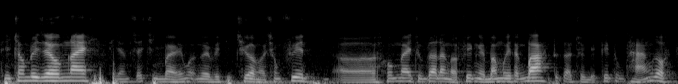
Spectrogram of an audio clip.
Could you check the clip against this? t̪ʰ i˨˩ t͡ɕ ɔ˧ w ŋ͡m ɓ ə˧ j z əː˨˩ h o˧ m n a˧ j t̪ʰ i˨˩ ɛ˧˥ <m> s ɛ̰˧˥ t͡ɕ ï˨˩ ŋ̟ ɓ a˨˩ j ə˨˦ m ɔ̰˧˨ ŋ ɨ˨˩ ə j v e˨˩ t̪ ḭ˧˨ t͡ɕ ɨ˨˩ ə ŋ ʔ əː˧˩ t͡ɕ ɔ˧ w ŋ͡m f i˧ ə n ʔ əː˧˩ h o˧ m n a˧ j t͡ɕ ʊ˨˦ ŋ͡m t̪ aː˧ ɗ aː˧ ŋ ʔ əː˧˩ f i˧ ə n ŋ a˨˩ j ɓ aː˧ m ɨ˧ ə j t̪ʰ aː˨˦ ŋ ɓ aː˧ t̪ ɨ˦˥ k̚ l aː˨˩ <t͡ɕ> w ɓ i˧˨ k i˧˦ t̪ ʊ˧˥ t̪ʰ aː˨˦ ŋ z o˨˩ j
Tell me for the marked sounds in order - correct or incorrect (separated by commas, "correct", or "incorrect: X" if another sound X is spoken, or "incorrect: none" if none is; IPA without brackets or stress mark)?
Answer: correct, correct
